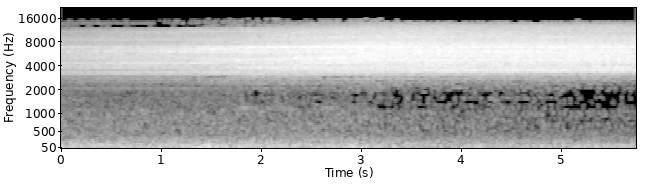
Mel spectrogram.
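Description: A cicada sings a steady, hissing drone that swells slightly and then holds loud and unbroken.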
